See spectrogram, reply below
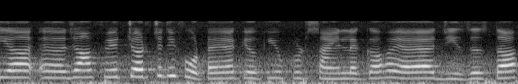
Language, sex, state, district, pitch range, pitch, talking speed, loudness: Punjabi, female, Punjab, Kapurthala, 275-325 Hz, 290 Hz, 175 wpm, -15 LUFS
